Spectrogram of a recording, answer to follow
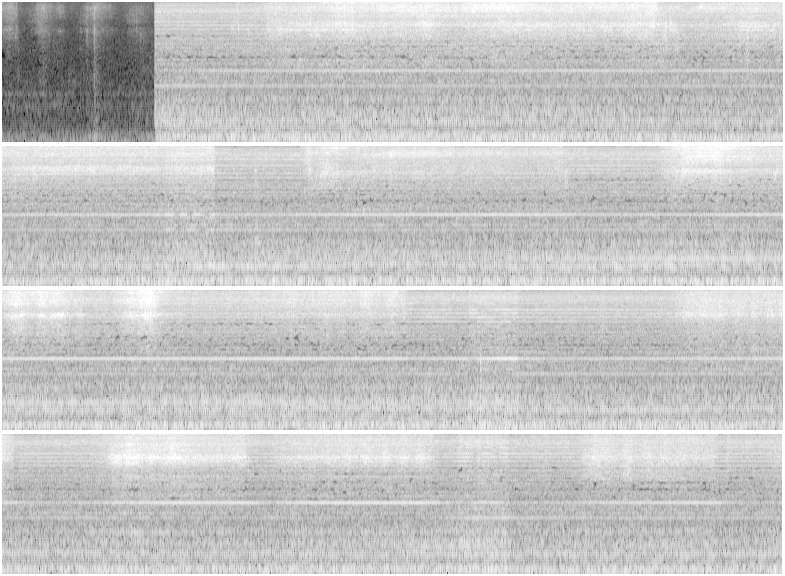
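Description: Small wood lathe running with a steady hum while sandpaper rubs on the spinning wooden pen blank; the hiss of the paper comes and goes with each pass. It starts suddenly about a second and a half in, out of near silence.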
